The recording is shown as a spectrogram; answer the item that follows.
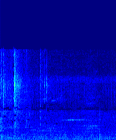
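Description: Near silence with faint room hiss, and one brief soft splash-like rustle about a quarter second in as salt is dropped into a pan of water.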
